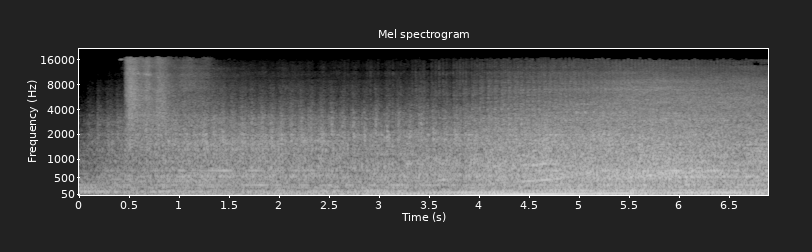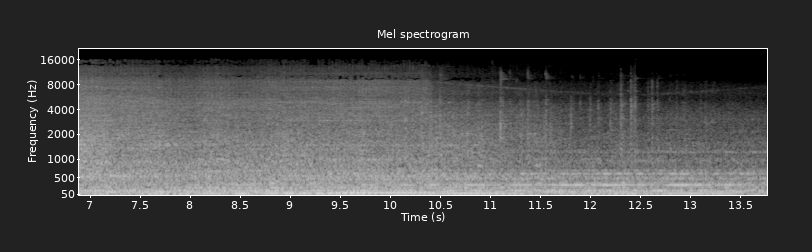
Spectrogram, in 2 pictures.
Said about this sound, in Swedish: Chauffören muttrade någonting för sig själv och la i växeln igen. Det började mullra och vi fortsatte längs den ensamma, tomma skogsvägen i norr.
